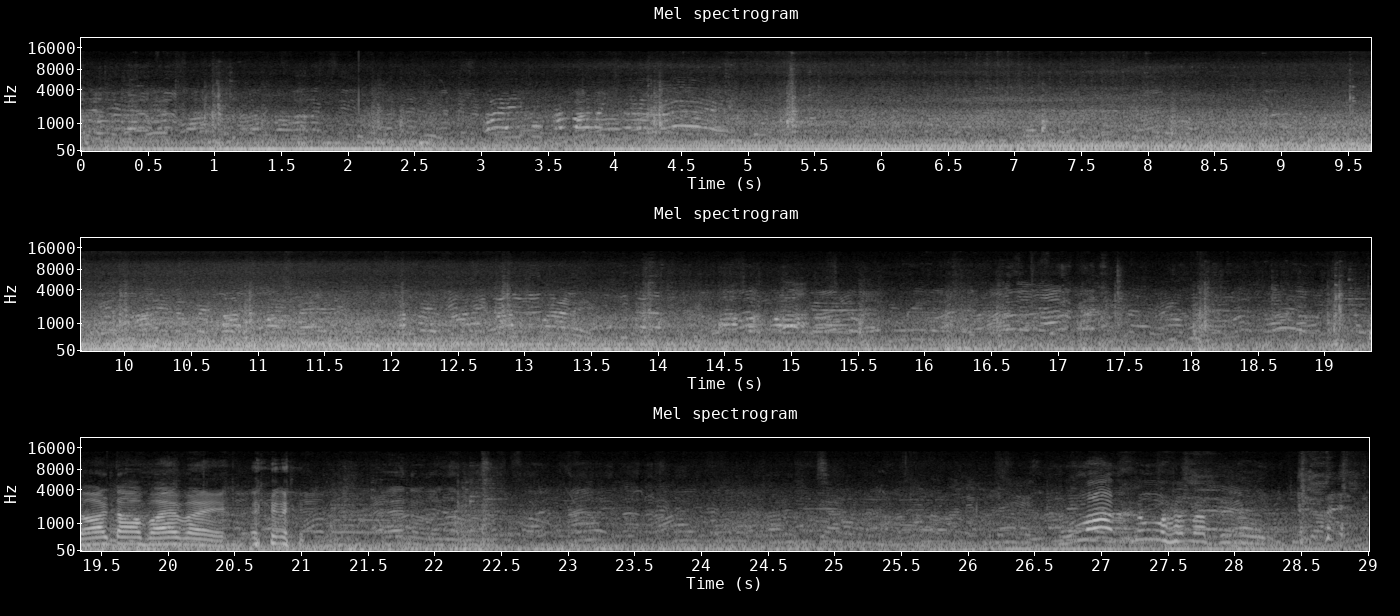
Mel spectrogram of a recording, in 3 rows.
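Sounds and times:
crowd chatter and shouts: 0.0s - 29.0s
train diesel engine droning: 0.0s - 29.0s.

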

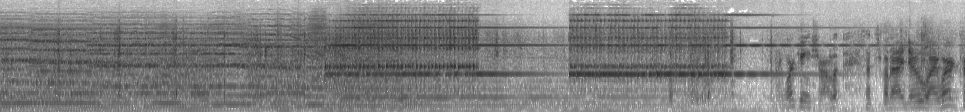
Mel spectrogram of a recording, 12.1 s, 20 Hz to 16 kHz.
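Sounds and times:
background music: 0.0s - 12.0s
desk telephone ringing: 2.7s - 11.4s.

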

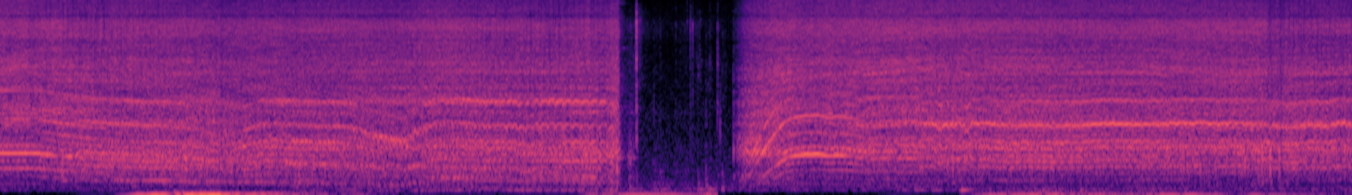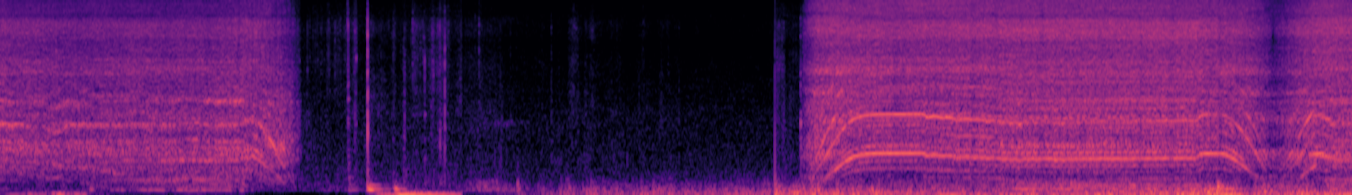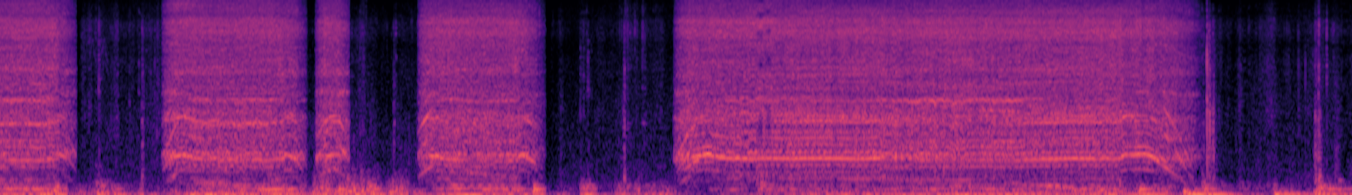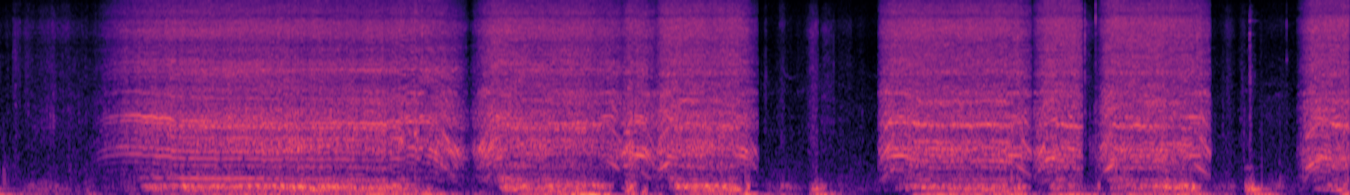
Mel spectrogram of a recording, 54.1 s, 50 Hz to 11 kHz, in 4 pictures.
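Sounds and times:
chainsaw cutting a log: 0.0s - 6.4s, 7.3s - 16.6s, 21.6s - 27.8s, 28.7s - 30.6s, 31.2s - 32.6s, 33.8s - 39.2s, 41.6s - 48.2s, 49.4s - 54.0s.

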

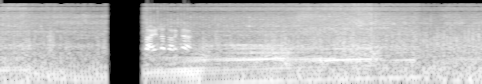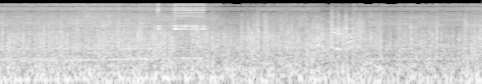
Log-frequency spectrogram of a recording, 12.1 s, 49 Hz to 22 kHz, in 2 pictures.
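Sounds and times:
motorcycle engine: 0.0s - 12.0s
wind and road noise: 0.0s - 12.0s.

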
